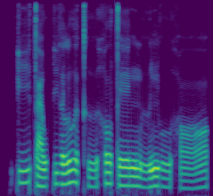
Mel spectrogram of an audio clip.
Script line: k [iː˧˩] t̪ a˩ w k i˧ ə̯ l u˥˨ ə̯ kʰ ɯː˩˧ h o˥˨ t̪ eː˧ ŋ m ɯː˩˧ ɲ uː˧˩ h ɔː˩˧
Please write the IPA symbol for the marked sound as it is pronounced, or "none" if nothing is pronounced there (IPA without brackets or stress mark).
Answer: iː˧˥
